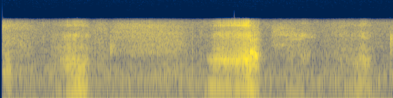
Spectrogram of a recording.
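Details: Loud, irregular snoring from a person asleep in a shared hotel room, so loud a roommate moved to sleep in the bathtub; buzzing and harsh rattling snores a few seconds apart with quieter breaths between.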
